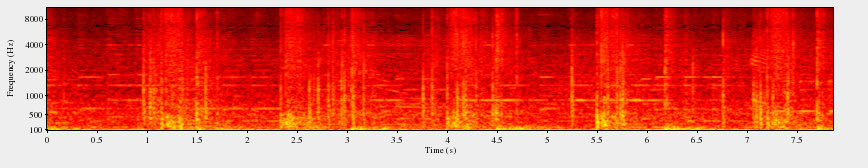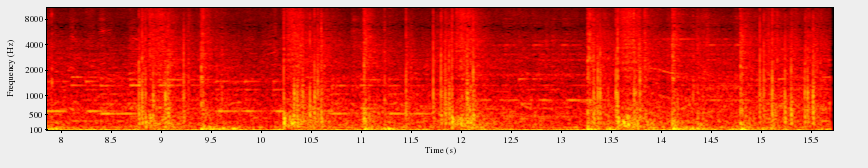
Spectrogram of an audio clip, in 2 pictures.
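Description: Fireworks display going off: a continuous run of bangs and crackles, about one to two a second.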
